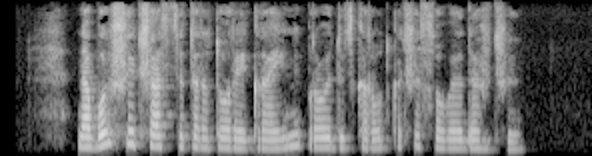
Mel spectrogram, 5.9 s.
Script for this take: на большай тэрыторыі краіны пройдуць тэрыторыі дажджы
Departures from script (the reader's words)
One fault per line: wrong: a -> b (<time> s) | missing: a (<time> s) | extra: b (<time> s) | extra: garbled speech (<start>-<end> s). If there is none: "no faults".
extra: частцы (1.5 s)
wrong: тэрыторыі -> кароткачасовыя (3.6 s)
